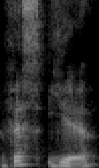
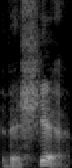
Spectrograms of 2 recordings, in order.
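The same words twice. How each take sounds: First: The s and y sounds stay separate. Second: The s and y merge into one sound.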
